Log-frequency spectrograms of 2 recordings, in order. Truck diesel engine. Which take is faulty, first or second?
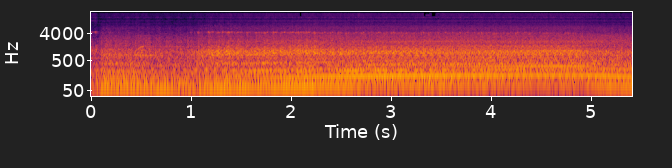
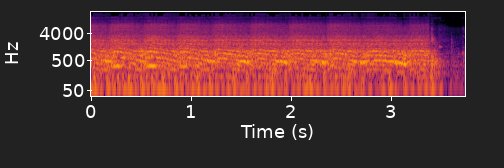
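second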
